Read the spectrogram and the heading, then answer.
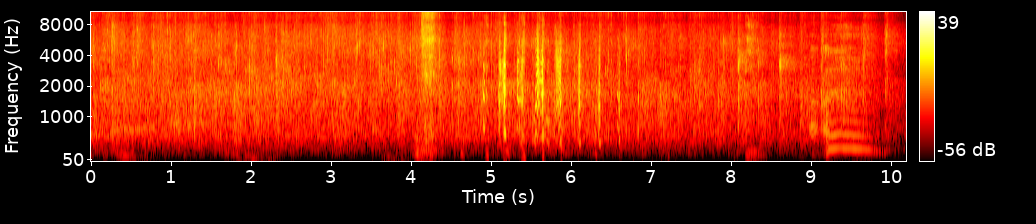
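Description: An audience breaks into sustained applause for a woman who has just shared her story, a dense wash of many hands clapping for several seconds with sharper individual claps standing out, before it tapers off and a voice begins to speak.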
